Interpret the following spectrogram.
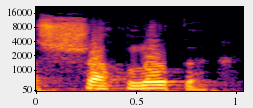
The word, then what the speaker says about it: Charlotte: Dạ em tên là Charlotte. CH là âm S. Âm S. S rất là mạnh.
